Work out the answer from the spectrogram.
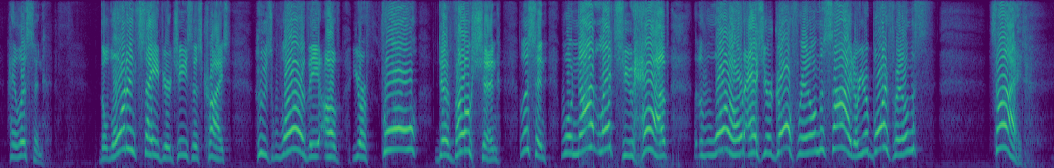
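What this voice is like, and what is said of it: Breathless, out-of-breath preaching. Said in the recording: “Sorry, I'm out of breath.”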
